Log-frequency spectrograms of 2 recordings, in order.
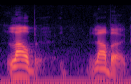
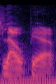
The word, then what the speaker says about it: Laubjerg: I've messed that up completely. But anyway, he will tell you how to pronounce his name properly. over to you, please. Thanks, Leo. It's Laubjerg, but don't worry about that. So I had a little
